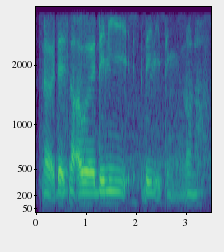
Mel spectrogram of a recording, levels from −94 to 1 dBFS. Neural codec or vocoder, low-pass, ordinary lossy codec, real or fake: none; 3.6 kHz; AAC, 32 kbps; real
